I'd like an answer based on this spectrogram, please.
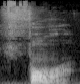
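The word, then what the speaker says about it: four: example walk w-a-l-k and for f-o-u-r remember the r at the end in english in british english is unpronounced another spelling p a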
